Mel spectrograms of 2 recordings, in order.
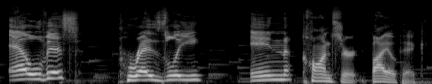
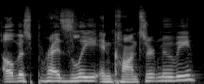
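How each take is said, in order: First: It is said slowly. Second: It is said at normal speed.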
